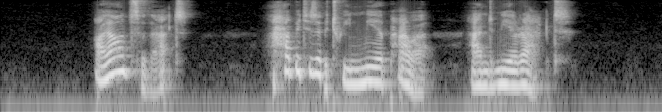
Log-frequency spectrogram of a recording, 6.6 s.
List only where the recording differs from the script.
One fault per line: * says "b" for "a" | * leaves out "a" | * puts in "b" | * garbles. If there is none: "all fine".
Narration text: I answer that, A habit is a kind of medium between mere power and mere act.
* leaves out "kind of medium"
